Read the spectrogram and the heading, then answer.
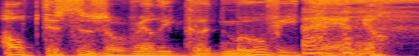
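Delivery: dropped, very low, deep fatherly voice. Retelling what his dad said after coming to pick him up: impression of his dad. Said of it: "His voice is like this".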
